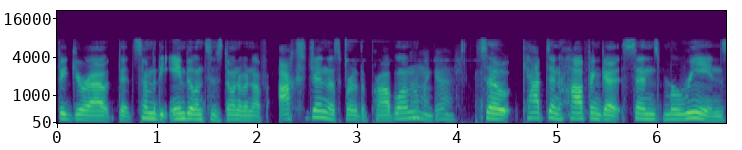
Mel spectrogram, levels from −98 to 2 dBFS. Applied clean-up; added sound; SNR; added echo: neural mask model DeepFilterNet 3.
